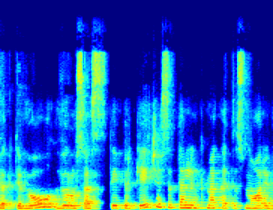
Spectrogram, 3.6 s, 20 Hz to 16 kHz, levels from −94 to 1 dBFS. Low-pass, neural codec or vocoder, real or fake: 14.4 kHz; none; real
